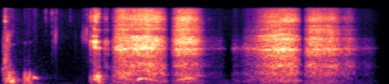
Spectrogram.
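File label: Vox Sad, Korean; heroes; Esker; kingsraid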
